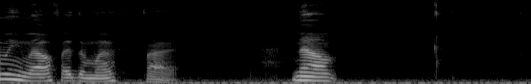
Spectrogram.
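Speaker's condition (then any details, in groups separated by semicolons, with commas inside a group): Bulbar onset ALS; bulbar onset, tongue atrophy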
